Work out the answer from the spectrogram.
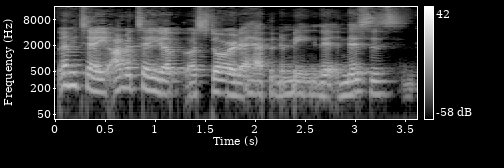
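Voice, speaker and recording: A woman in her thirties, a business owner telling stories in a relaxed, conversational interview chat. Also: deep voice, fast talker, vocal fry. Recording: echoey room.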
